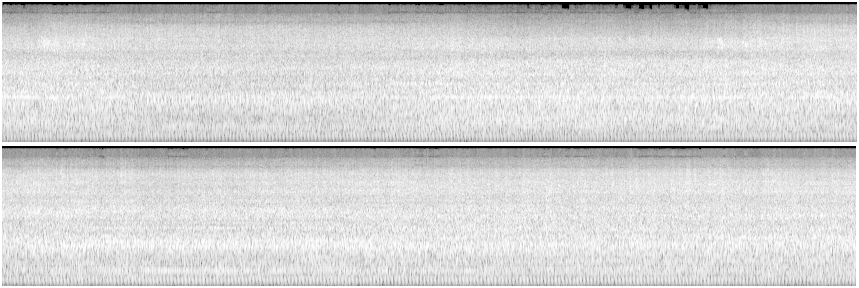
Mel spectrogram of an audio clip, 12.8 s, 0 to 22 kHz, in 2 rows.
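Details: Craftsman snowblower after cleaning, lubricating the chains and readjusting the shift handle screws to fix missing 6th forward and slow reverse speeds, run through all speeds. Steady, even drone with no surging, knocking or grinding. Normal running, all speeds work.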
